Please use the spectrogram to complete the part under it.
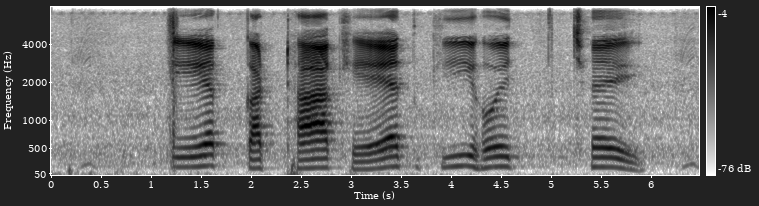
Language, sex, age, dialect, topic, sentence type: Maithili, male, 31-35, Southern/Standard, agriculture, question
